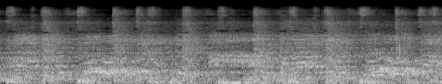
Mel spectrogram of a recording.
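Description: Gospel singing by several voices into microphones, amplified through a church PA, over instrumental backing with a steady beat.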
